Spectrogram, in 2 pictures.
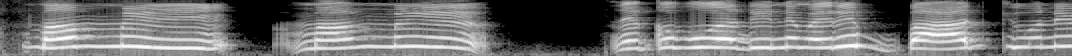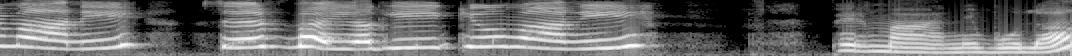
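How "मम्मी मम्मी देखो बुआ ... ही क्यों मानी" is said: high, loud whining cry to mum; shouting child. Acted. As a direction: wail to mum like a hurt child. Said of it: "जोर से चिल्लाकर बोला".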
